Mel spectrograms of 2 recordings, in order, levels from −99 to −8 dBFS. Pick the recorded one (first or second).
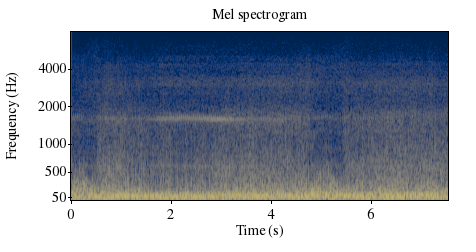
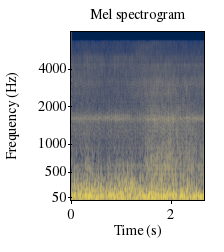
first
